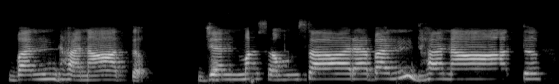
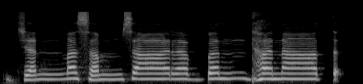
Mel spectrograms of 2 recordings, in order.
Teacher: ಹ ಮಹಾಪ್ರಾಣ ಇಲ್ಲ ಧ ಮಾತ್ರ ಮಹಾಪ್ರಾಣ ಇರೋದು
